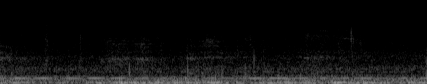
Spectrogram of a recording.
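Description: Outdoor background noise: a steady low hum over an irregular low rumble, with a few faint taps of footsteps.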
